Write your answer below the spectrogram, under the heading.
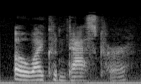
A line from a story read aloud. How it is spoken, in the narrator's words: sighed Irene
